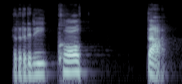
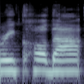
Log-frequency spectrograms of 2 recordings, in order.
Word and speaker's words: ricotta: Same thing with ricotta. Ricotta. So, it's not ricolda, it's not ricota, it's ricotta. And finally, one of the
